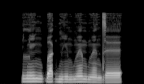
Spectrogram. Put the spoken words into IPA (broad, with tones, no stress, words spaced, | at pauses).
lĩ˦ɡ͡ba˦ɡ͡bĩ˧ bɛ̃˦bɛ̃˧dɛ˧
